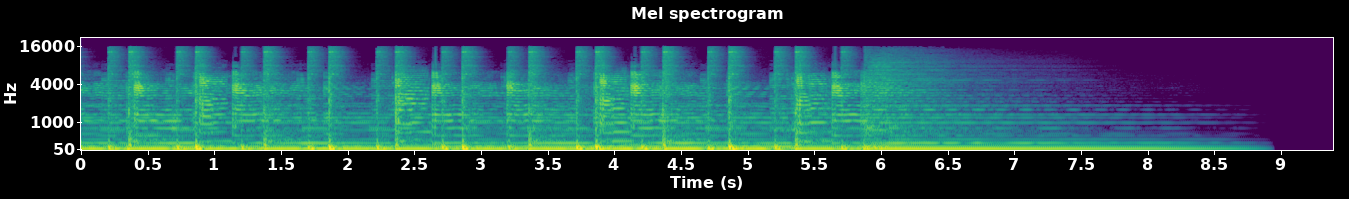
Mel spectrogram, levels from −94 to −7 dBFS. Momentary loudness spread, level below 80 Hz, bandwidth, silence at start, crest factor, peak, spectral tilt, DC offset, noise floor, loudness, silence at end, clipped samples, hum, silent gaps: 12 LU; -20 dBFS; 16.5 kHz; 0 s; 18 dB; 0 dBFS; -4 dB/octave; under 0.1%; -40 dBFS; -18 LUFS; 0.7 s; under 0.1%; none; none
